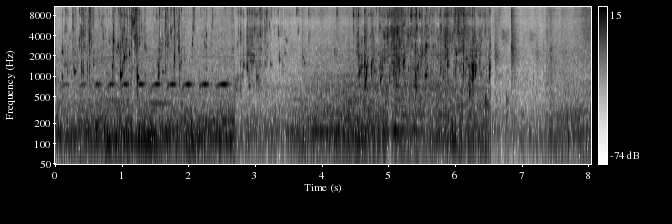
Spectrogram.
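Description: Water splashing, sloshing and trickling in a plastic basin as a zebra dove is bathed by hand, dunked and lifted so the water runs off it.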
